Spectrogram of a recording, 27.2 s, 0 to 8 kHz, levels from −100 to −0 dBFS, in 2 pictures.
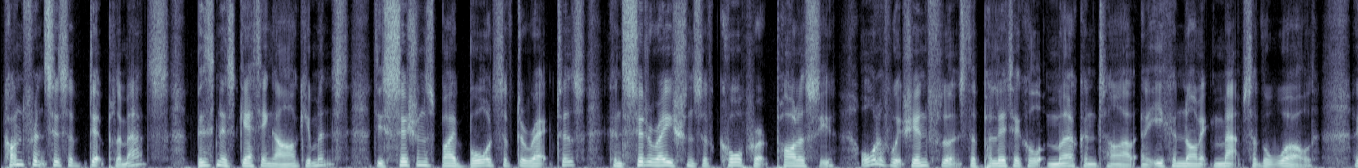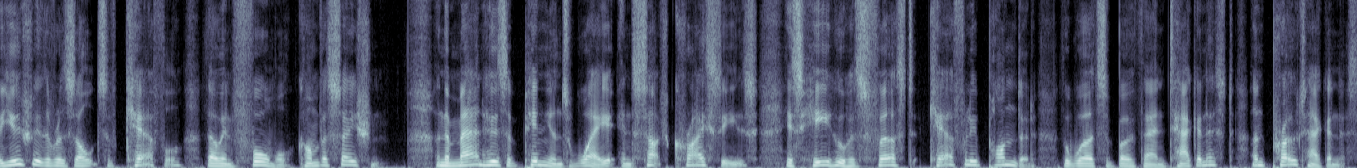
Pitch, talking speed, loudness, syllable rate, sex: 130 Hz, 135 wpm, -21 LUFS, 5.0 syllables/s, male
